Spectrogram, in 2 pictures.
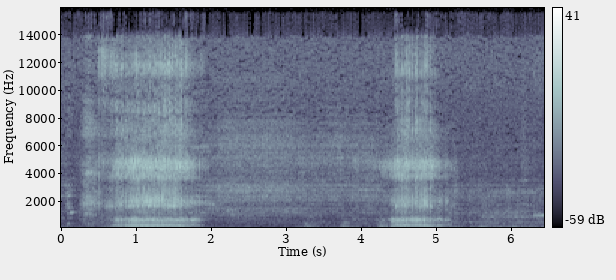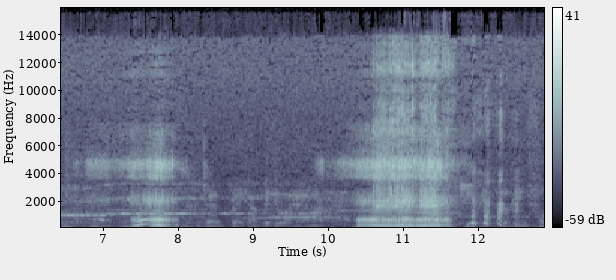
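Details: Adult man (dad) snoring heavily while asleep after drinking far too much beer: loud, rattling snores recurring irregularly, about four in thirteen seconds, with a quieter snort between.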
